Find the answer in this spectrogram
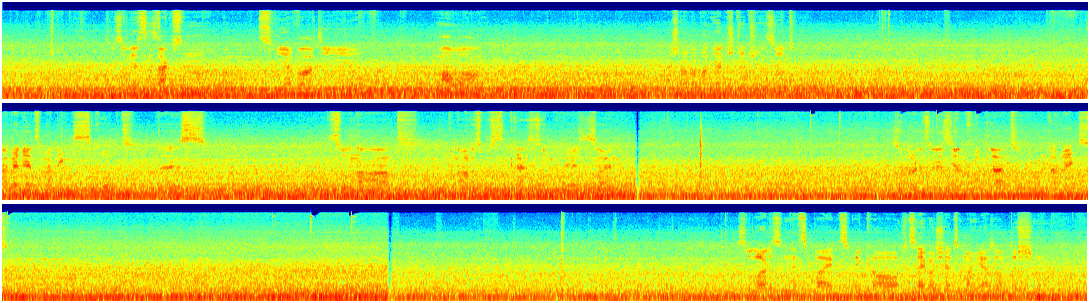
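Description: Steady low rumble of road and engine noise inside a car cruising on a motorway, with scattered light clicks. The noise drops abruptly twice, a little past halfway and again later.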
